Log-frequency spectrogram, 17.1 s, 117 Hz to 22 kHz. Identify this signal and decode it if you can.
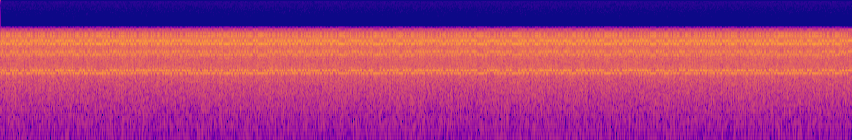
Two-tone teleprinter signal, about 170 Hz shift.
